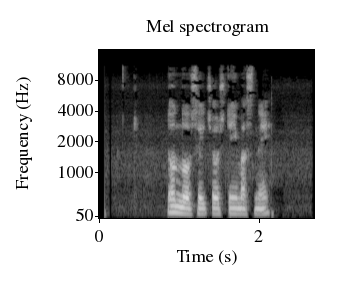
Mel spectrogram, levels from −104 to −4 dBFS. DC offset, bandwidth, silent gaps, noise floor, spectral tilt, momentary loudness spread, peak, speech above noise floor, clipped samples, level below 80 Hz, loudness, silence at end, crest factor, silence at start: under 0.1%; 11.5 kHz; none; -56 dBFS; -5 dB/octave; 11 LU; -12 dBFS; 28 dB; under 0.1%; -72 dBFS; -29 LUFS; 0.55 s; 20 dB; 0.45 s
